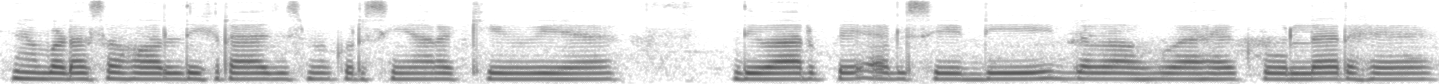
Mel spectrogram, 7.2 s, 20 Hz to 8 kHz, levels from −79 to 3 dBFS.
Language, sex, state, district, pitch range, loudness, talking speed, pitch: Hindi, female, Bihar, Darbhanga, 210-215 Hz, -32 LUFS, 165 wpm, 210 Hz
